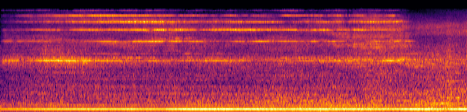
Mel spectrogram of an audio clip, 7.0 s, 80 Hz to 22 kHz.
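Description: Cabinet table saw running with its blade raised only about 2 mm, scoring the underside of a melamine board pushed across it: a shallow scribing cut to stop chip-out. Steady motor hum with a high whine that drops away about six seconds in.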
